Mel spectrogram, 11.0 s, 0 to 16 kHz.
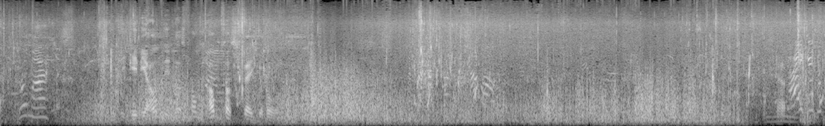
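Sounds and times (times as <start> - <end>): water sloshing and lapping: 0.0 - 11.0
wind buffeting microphone: 0.0 - 11.0.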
